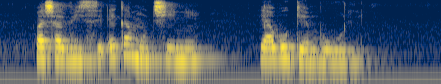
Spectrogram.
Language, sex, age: Tsonga, female, 21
